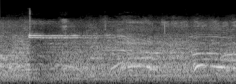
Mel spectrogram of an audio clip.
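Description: Crowd voices echoing in a large arena, with a steady high whistle tone held for over a second, starting a moment in.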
